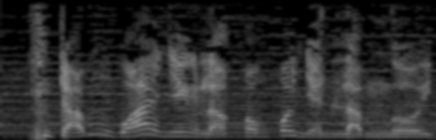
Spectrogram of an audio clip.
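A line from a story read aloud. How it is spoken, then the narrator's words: Startled, then loud laughter. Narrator (Vietnamese): Trần Hoàng giật mình, sau đó lại cười lớn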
